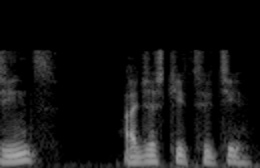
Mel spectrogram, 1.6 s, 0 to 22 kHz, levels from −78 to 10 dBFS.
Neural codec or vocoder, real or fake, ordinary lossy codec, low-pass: codec, 16 kHz in and 24 kHz out, 0.4 kbps, LongCat-Audio-Codec, two codebook decoder; fake; none; 7.2 kHz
